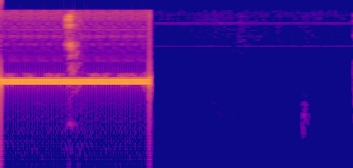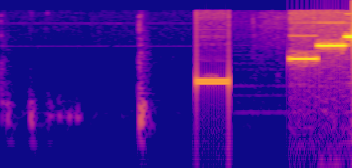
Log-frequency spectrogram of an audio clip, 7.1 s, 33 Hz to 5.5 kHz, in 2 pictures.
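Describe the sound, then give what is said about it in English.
A steady telephone dial tone sounds on an office line as a caller dials out with a 1 and a 9 for an outside line. The tone stops, a few faint clicks follow, the tone returns briefly, then a short run of dialing beeps plays. “So I'll just add a 1 at the beginning. See? Yeah, you have to dial 1. Dial 9 to get an outside line.”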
